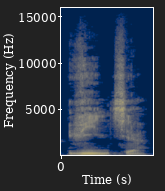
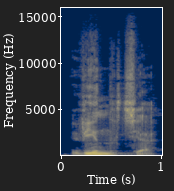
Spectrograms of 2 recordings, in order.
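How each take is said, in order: First: «вінця» with soft нь, lower and softer; softened н. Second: Said in the usual way. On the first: Shown as a demonstration. Teacher models the pronunciation quietly. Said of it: "вимовляється ж". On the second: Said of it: "Пишеться".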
